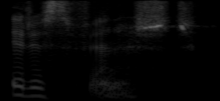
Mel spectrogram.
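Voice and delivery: faint whisper of dying words. A narrator's reading. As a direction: breathe it out, barely there.

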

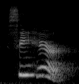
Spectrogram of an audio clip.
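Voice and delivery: abrupt, high and loud interjection; sudden lifted call for attention. A narrator's reading. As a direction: burst out with a new idea. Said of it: "he said suddenly".

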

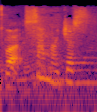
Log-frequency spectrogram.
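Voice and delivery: ordinary talk, nothing marked

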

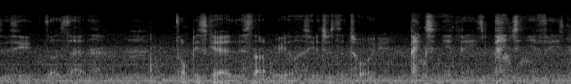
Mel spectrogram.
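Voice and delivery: soft unvoiced whisper to the cat. Real, not acted. Owner whispering to a scared cat about the toy, soft whisper. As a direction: hush it so the cat isn't startled.

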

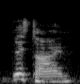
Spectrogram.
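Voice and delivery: ordinary delivery

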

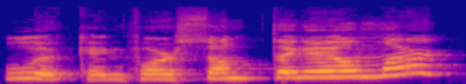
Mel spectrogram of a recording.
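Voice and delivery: big, booming lion voice rising on the question; calling lion. A narrator's reading. Lion hails Elmer who is out searching, calling out. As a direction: call out loudly as a story lion. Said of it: "called the lion".

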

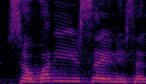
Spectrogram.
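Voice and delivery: ordinary talk, nothing marked

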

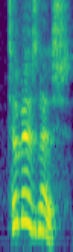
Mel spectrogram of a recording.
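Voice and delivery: cheerful toast. Acted. Ford and Zaphod toasting, high and loud. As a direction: clink glasses and cheer it.

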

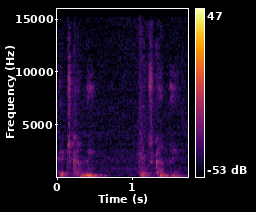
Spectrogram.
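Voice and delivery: high and hurried, then dying away; hare voice. Acted. Hare answers, fading.

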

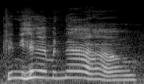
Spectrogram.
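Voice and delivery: high, slow, drawn-out silly voice. Pretend. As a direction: stretch it out in a goofy falsetto. Repeats mic check in silly voice.

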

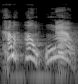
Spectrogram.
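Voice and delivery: slow, loud call through cupped hands. A narrator's reading. Todd orders his sister home across the snow, slow loud call. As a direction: stretch it out so it carries far. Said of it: "cupping his hands".

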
